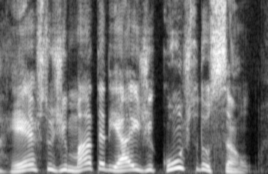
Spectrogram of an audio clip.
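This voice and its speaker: A man speaks at a fairly slow pace with lively intonation. The recording is very clean with a silent background, dry and close with no echo. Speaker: news reporter. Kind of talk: news reading.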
